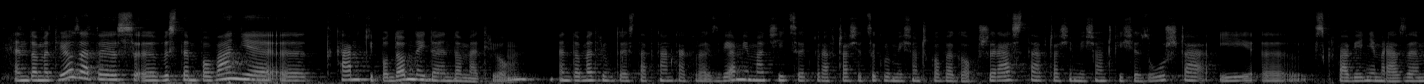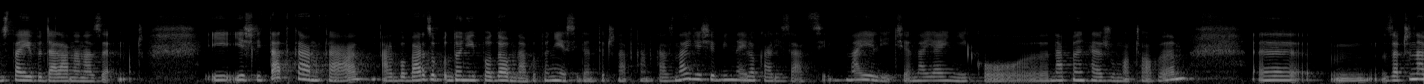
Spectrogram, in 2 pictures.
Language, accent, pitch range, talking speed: Polish, native, 165-195 Hz, 135 wpm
